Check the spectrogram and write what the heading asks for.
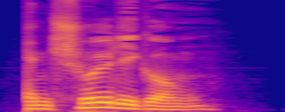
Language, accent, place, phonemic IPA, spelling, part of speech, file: German, Germany, Berlin, /ɛntˈʃʊldiɡʊŋ/, Entschuldigung, noun / interjection, De-Entschuldigung.ogg
- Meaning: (noun) 1. apology (expression of remorse or regret) 2. excuse (explanation designed to avoid or alleviate guilt or negative judgment) 3. note (written excusal for being late or absent from school)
